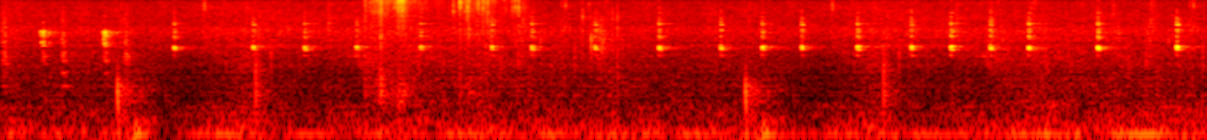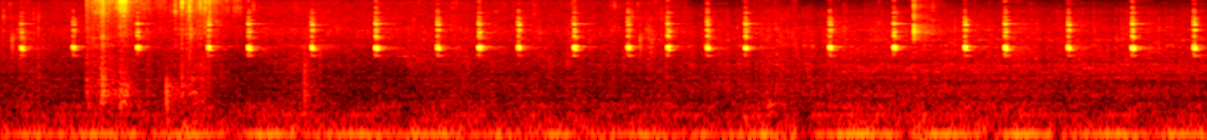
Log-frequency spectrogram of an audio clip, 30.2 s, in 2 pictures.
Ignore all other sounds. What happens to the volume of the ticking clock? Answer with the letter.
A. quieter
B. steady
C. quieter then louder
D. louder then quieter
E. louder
E.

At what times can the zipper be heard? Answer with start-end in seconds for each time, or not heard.
not heard.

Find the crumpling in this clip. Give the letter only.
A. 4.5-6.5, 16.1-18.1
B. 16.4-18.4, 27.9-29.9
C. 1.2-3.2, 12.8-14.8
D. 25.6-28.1
A.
